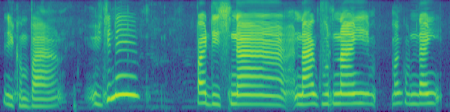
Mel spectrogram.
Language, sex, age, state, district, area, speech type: Bodo, female, 60+, Assam, Chirang, urban, spontaneous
